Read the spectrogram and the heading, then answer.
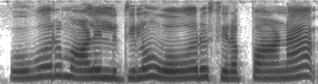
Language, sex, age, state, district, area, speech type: Tamil, female, 45-60, Tamil Nadu, Cuddalore, rural, spontaneous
